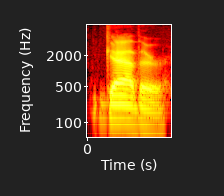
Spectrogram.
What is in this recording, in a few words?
"gather", English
